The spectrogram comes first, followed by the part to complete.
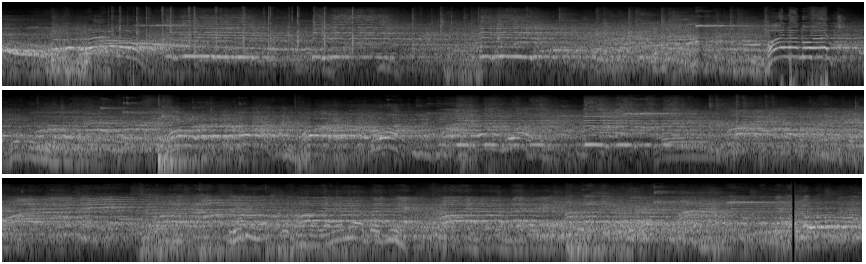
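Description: A handball being bounced and thrown on a sports-hall floor, with sharp ball impacts, one loud one about ten seconds in. Young players' shouts and calls run throughout, echoing in the hall.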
